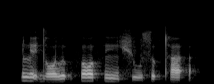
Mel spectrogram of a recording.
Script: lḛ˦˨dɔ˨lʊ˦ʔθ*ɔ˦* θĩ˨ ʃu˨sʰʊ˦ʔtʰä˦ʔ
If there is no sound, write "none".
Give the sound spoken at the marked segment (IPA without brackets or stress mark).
ɔ˦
